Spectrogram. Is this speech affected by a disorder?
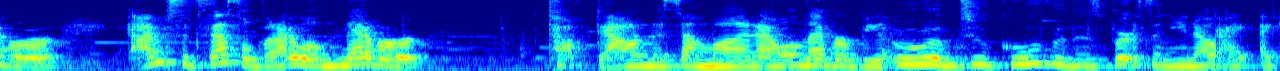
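No.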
